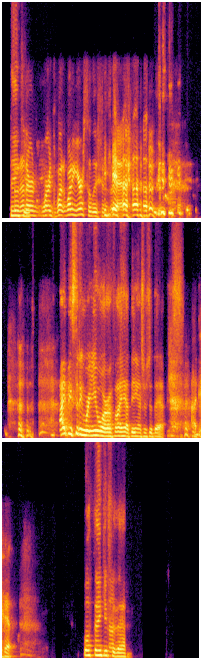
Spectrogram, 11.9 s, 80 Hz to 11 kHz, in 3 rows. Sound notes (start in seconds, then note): 2.0 panelists laughing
